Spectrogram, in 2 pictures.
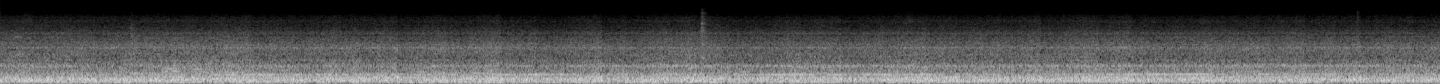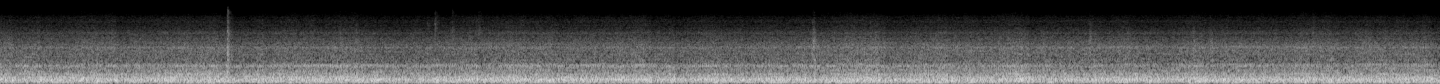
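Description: Steady cabin noise of a jet airliner taxiing, heard from inside the cabin over the wing: the hum of the underwing turbofan engine at idle mixed with the rumble of the wheels rolling along the taxiway.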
